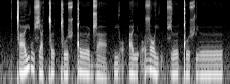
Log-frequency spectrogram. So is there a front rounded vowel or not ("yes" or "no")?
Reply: yes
